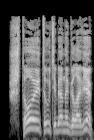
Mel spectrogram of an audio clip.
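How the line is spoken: Shout. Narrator (Russian): крикнул я

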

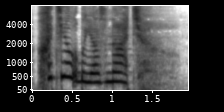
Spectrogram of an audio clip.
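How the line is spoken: Sorrowful sigh. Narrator (Russian): горестно вздохнула Алиса

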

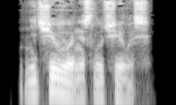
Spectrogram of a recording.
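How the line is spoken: Glum reply. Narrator (Russian): уныло отвечал Харлан

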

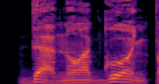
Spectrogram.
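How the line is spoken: Moaning. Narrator (Russian): простонал Мордаунт

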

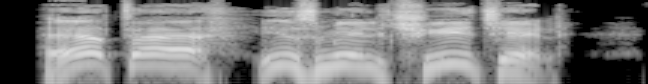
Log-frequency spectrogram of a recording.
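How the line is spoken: Shout into ears. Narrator (Russian): крикнул им в уши главный инженер

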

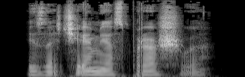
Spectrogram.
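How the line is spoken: Grumbled. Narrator (Russian): проворчал Кларк

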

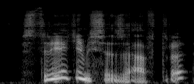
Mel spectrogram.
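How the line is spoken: Overly cheerful. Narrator (Russian): как-то слишком уж бодро предложил кот

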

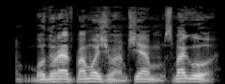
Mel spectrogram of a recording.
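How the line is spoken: Sharp, slightly nasal voice. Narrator (Russian): резким, слегка гнусовым голосом произнес он

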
